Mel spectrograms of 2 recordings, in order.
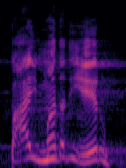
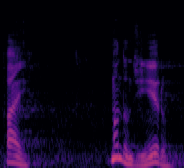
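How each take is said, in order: First: It is read in a harsh, demanding tone. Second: It is read in a soft, pleading tone.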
